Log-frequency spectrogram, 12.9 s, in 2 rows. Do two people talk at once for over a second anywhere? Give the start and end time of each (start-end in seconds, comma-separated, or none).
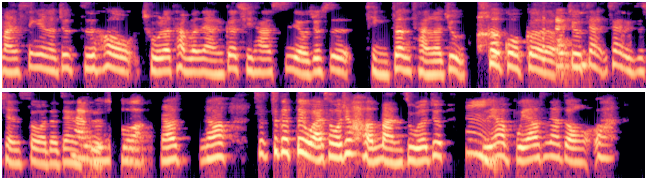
none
